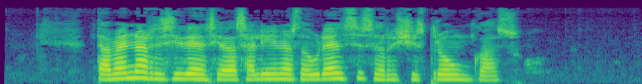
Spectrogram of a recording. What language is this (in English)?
Galician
